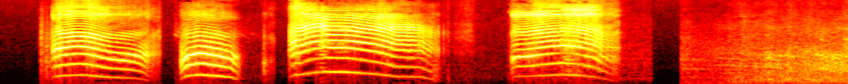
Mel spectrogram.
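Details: Infant tired cry.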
